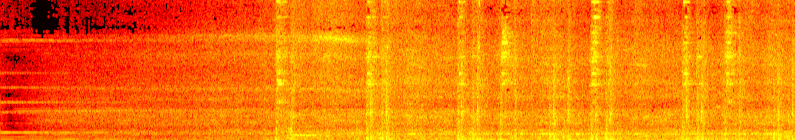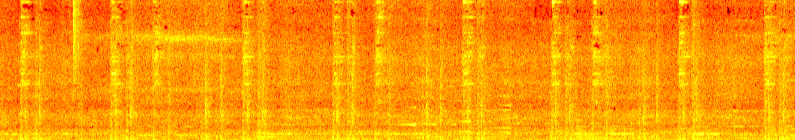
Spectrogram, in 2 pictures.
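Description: Electric multiple unit moving slowly past a platform, its wheels knocking over rail joints with a steady rumble and a faint whine. Quieter for the first few seconds, then the knocks start about four seconds in and repeat roughly every half second.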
